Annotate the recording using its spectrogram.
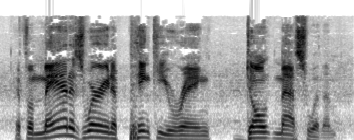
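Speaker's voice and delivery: ordinary talk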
